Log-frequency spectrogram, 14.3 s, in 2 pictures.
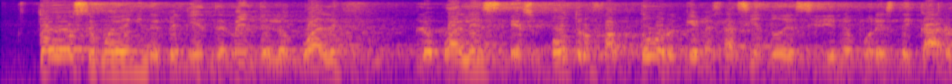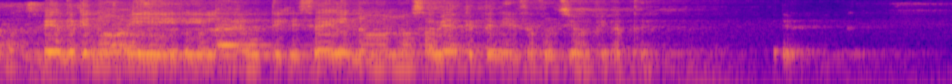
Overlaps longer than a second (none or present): present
